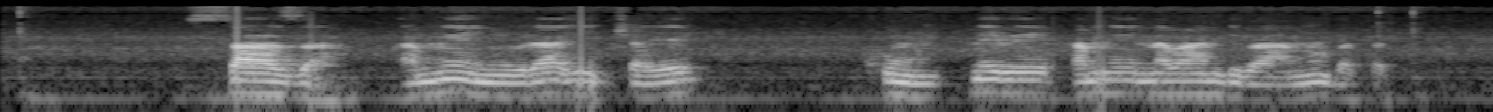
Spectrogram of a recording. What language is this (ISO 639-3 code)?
kin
